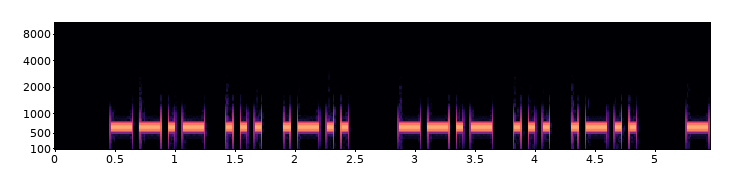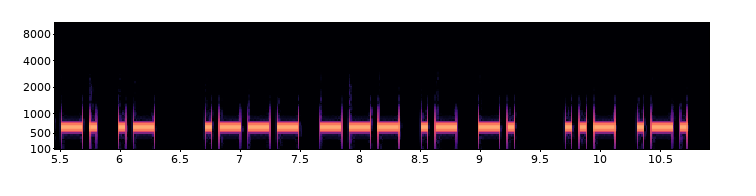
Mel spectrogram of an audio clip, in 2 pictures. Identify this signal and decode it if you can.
Morse code, heard as a keyed tone, about 20 wpm, 650 Hz. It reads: QSL QSL GA JOAN UR
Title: SOTA QSO Practice 20wpm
